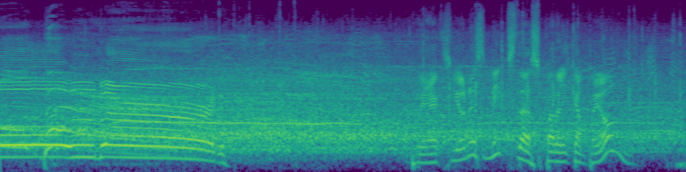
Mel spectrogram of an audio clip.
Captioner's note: applause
